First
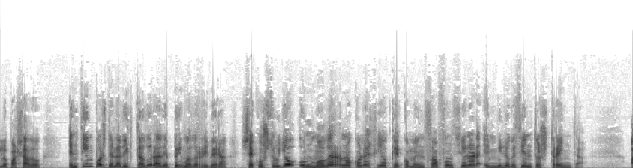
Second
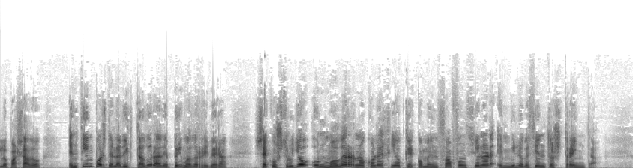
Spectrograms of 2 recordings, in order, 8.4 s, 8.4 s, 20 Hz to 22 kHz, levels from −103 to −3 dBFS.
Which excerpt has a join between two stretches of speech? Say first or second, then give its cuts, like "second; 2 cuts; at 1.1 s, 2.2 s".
first; 1 cut; at 3.1 s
